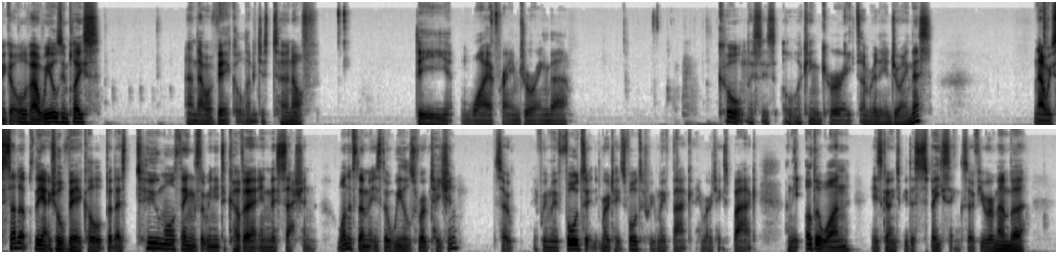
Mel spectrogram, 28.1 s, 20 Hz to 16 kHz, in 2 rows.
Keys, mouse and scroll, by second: 0.2 shift+middle drag, 0.5-1.2 middle drag, 1.4 shift+middle drag, 1.7 shift+middle drag, 2.1-2.4 scroll up 1, 2.4 middle click, 3.3-4.4 scroll down 2, 4.4-6.6 drag, 4.4-4.9 scroll down 1, 7.0-8.2 middle drag, 8.8 middle click, 9.2 ctrl+s, 10.3-11.4 middle drag, 14.9 middle click, 27.9 middle drag.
